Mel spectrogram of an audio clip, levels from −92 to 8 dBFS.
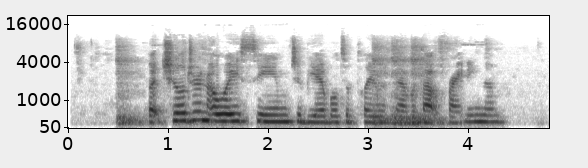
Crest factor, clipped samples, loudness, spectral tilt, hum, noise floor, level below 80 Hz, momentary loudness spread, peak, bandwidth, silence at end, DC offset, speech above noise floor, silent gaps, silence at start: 16 dB; under 0.1%; -15 LUFS; -5 dB/octave; none; -35 dBFS; -60 dBFS; 12 LU; 0 dBFS; 10.5 kHz; 0.45 s; under 0.1%; 21 dB; none; 0.1 s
